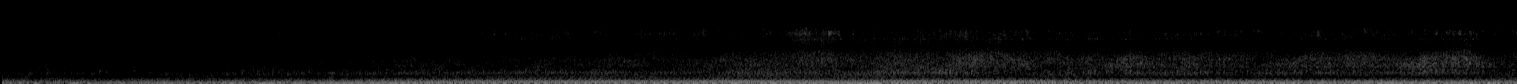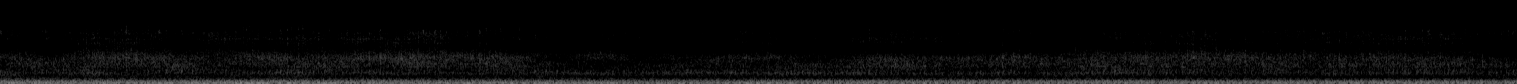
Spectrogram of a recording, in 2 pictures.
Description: AIRCRAFT C195 SQUADRON 2 TAXI DISTANT, Squadron of 2 Cessna C195s; Airplanes (Sound Effects:Vehicles)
